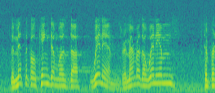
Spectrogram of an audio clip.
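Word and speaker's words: Houyhnhnms: mythical kingdom was the Winnhams. Remember the Williams to sound to pronounce supposed to pronounce it like you do a horse's winnie I think.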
